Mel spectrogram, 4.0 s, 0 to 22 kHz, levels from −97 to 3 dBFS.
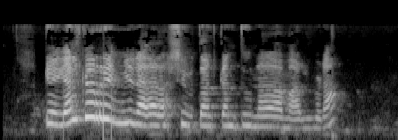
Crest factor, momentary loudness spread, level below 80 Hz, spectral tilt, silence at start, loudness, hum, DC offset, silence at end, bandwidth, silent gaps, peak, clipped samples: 18 dB; 15 LU; -68 dBFS; -1.5 dB/octave; 0.45 s; -24 LUFS; none; under 0.1%; 0.6 s; 12 kHz; none; -8 dBFS; under 0.1%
